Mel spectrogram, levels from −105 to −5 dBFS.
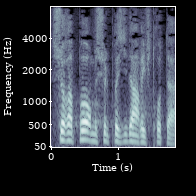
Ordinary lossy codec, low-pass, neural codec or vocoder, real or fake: none; none; none; real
